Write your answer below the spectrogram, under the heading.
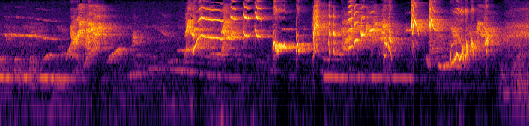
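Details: Orange-headed thrush after moulting, recorded to prompt it to sing again: a brief warble, a quiet gap with a long steady tone, then a rich tumbling stream of chips, trills and slurred whistles.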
